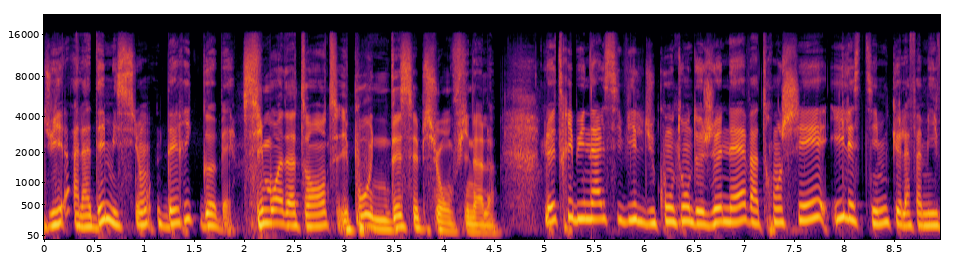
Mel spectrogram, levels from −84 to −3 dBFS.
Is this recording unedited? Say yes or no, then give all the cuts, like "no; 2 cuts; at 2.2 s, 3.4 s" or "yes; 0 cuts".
yes; 0 cuts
